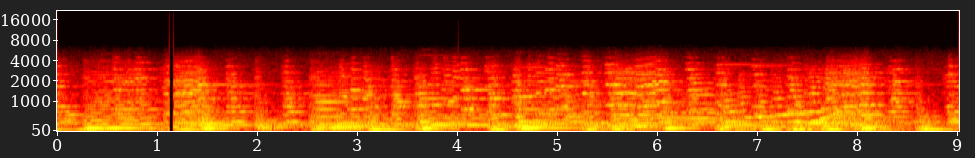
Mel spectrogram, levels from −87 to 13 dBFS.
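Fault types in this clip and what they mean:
Bluetooth stall: At about 1.12 s the sound drops to complete silence for roughly 42 ms, ending near 1.17 s, then resumes. The likely cause is a wireless stall, where delayed packets let the headphones' buffer run empty so playback simply halts until data arrives again. Unlike a click or a codec glitch, there is no burst of noise or smeared, concealed audio, only a brief clean gap of true silence.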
